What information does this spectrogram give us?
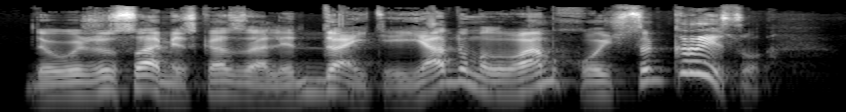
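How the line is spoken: Confused muttering. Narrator (Russian): Растерянно пробормотал Бигль

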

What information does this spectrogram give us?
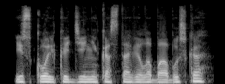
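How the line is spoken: Plain. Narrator (Russian): спросила Тия

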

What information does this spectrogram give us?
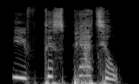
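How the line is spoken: Irritated hiss. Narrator (Russian): зашипела я раздраженно

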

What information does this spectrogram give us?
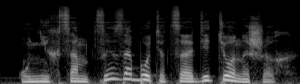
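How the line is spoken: Quiet chesty female voice. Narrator (Russian): тихим грудным голосом спросила одна из женщин

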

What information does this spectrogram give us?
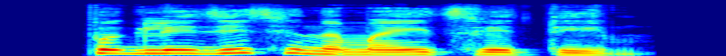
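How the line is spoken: Softened, apologetic offer. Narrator (Russian): предложила она, чувствуя, что оборвала девушку слишком резко

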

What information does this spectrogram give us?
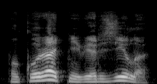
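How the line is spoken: Sharp shout. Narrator (Russian): прикрикнул на меня Адам

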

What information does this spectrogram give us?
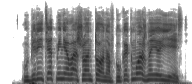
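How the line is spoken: Disgusted shout, muffled. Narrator (Russian): брезгливо кричала Лия, закрыв руками нос

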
